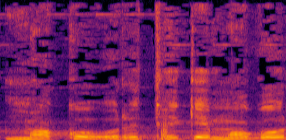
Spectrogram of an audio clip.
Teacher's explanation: ক এটা ছিল অঘোষ এবং গ এটা ঘোষ তার জন্য এটা ঘোষী ভবন হয়েছে নেক্সট কোশ্চেন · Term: ঘোষী ভবনের উদাহরণ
